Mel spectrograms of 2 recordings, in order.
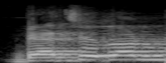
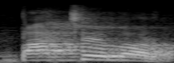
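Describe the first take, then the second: First: Said in the usual way. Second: "বাচেলর" with broad baa in place of bae; memory-trick pronunciation. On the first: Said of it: "ব্যাচেলর না পড়ে". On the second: Shown as a demonstration. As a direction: open the first vowel of "বাচেলর" to aa. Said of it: "এখন থেকে বাচেলর পড়বা".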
